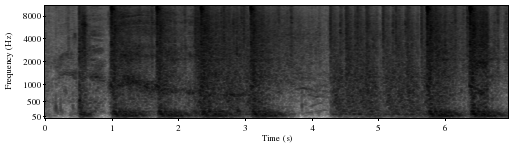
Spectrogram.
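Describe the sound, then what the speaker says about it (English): Auto turrets in the zombie survival game 7 Days to Die fire at a wandering horde, producing repeated loud bursts of rapid gunfire with short gaps between volleys. "those auto turrets are hitting them all the way from back there"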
